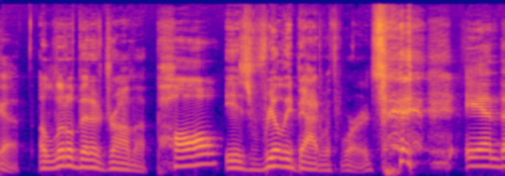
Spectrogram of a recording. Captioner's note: laughs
